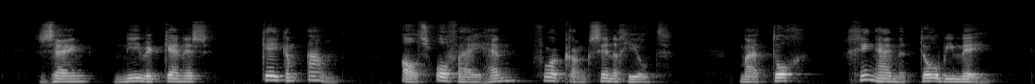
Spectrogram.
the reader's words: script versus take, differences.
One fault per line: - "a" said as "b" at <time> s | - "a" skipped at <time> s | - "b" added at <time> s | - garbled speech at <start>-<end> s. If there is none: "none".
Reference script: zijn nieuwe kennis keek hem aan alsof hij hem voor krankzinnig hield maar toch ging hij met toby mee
none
